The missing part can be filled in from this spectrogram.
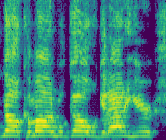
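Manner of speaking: high-pitched retold urging; mock urgent pleading. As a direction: coax urgently, voice pitched right up. Acts man urging her to leave.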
